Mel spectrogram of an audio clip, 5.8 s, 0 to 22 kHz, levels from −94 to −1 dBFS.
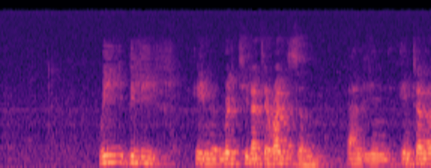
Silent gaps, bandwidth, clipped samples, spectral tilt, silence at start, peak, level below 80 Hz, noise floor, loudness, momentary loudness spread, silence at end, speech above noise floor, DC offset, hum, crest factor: none; 17 kHz; under 0.1%; -7 dB/octave; 0.1 s; -10 dBFS; -60 dBFS; -53 dBFS; -28 LUFS; 12 LU; 0 s; 26 dB; under 0.1%; none; 18 dB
